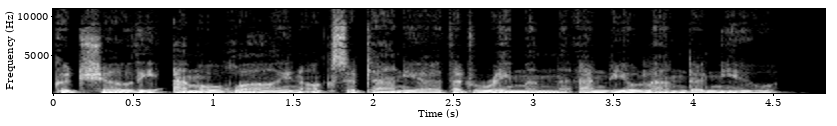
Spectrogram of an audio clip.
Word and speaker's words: Occitania: That CC is pronounced X, making it Occitania.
